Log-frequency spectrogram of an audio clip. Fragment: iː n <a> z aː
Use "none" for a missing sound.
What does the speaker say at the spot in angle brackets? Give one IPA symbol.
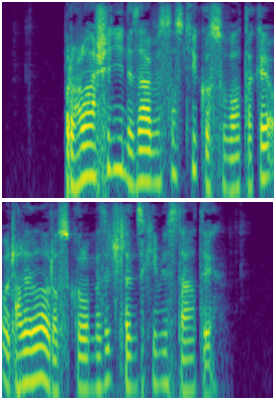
ɛ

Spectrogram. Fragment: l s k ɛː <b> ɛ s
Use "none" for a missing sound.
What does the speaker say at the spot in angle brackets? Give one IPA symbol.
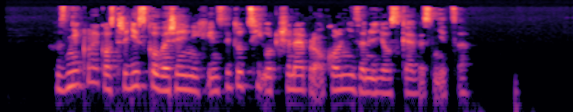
v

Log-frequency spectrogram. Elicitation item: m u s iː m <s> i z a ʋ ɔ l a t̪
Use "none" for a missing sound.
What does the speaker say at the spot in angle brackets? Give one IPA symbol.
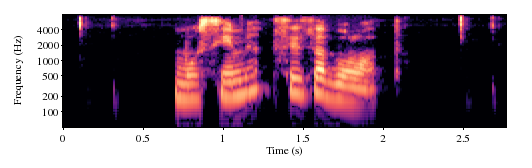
s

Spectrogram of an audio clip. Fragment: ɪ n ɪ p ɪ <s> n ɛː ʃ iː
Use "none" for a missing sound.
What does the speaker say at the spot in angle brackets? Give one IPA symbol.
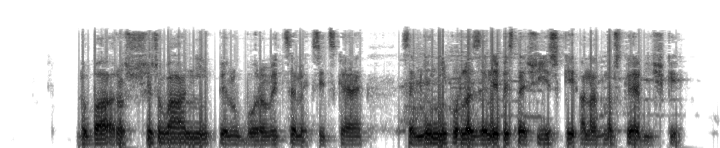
s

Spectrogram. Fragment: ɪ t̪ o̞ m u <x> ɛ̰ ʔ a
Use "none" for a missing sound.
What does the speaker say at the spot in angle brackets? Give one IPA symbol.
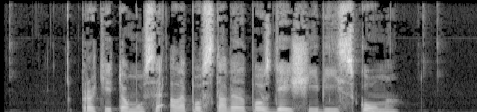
s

